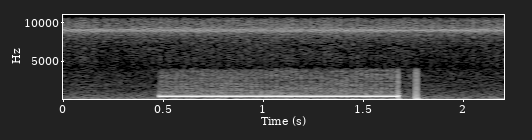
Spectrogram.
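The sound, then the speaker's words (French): A telephone ringing tone on an outgoing call: one steady, unbroken electronic tone lasting just over a second, then a brief click, with no voices. “Oh, mon Dieu, sonnerie de merde.”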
